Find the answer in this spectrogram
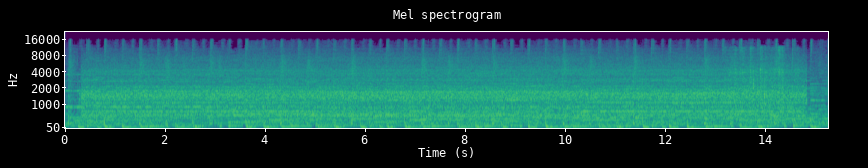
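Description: Red handheld hair dryer blow-drying a dog's wet coat. It switches on just after the start and runs steadily.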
